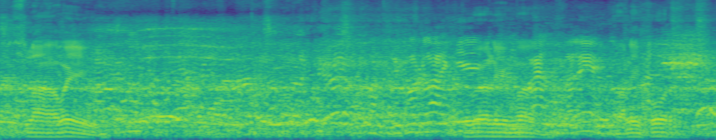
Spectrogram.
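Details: Male goats gathered for Qurban sale at Bangsri animal market in Jepara, Indonesia, bleating in wavering, quavering calls amid constant loud crowd chatter and market noise.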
